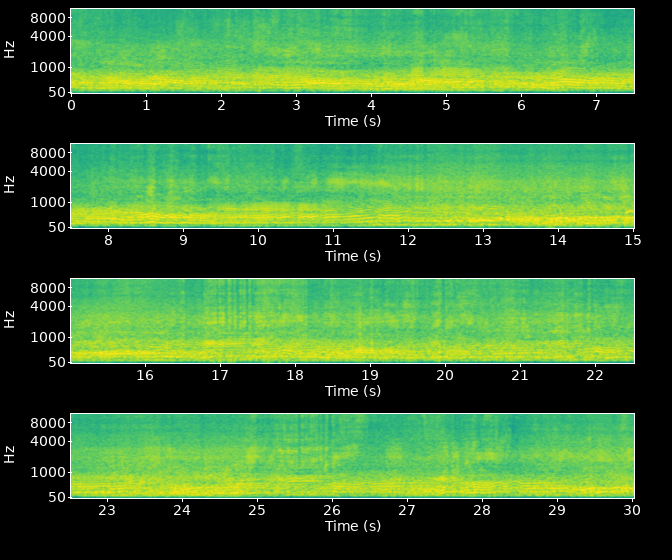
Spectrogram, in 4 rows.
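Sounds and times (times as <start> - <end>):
motorcycle engines revving: 0.0 - 30.0.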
